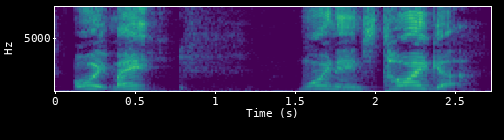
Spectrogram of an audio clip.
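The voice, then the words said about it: Weak put-on Australian accent. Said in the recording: “that was my Australian accent right there. That was kind of shit. ... It sounds a bit Australian.”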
